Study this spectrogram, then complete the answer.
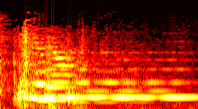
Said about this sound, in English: All right, guys, for show and tell, I brought my cat piano. It makes cat noises. And I even wrote a song.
